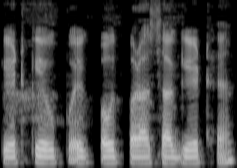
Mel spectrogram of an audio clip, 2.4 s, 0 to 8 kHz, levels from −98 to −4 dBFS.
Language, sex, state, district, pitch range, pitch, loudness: Hindi, male, Bihar, Saharsa, 110-115 Hz, 115 Hz, -32 LUFS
